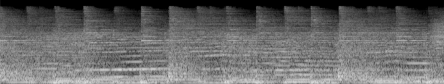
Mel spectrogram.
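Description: Live rock band playing an instrumental passage: electric guitar and bass over a drum kit keeping a steady beat on the cymbals.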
